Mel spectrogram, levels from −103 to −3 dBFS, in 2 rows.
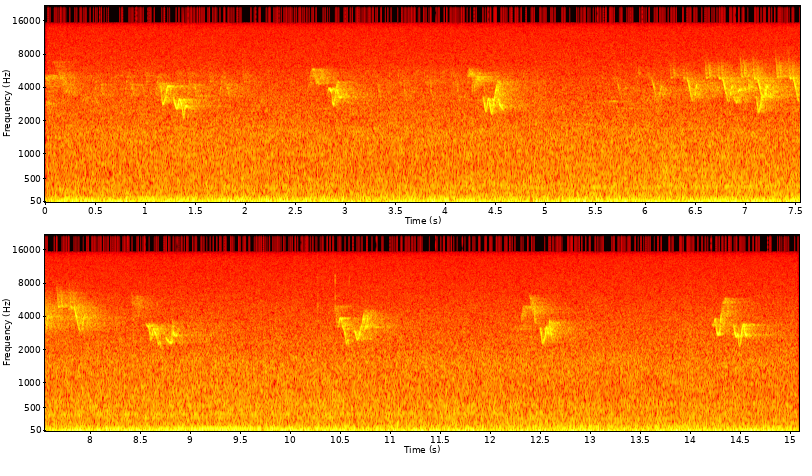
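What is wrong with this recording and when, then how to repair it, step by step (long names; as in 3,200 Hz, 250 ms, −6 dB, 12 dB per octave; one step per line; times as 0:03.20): surface crackle 56 per second −28 dBFS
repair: click removal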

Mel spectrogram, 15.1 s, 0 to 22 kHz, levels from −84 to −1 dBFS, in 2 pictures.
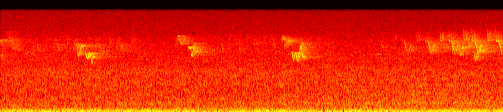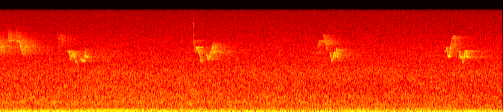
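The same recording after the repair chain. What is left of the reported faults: none of them is left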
